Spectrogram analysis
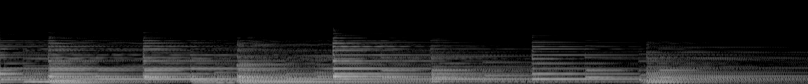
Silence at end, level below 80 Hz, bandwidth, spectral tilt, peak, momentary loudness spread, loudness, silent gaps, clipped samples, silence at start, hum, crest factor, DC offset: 0 s; -46 dBFS; 5.4 kHz; -10.5 dB/octave; -14 dBFS; 11 LU; -31 LUFS; none; under 0.1%; 0 s; none; 16 dB; under 0.1%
